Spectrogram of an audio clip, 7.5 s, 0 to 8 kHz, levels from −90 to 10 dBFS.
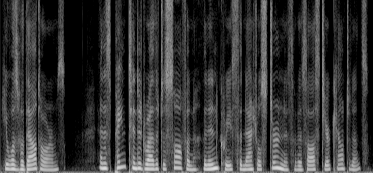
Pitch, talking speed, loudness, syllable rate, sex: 205 Hz, 160 wpm, -16 LUFS, 5.2 syllables/s, female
